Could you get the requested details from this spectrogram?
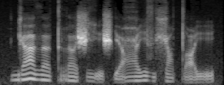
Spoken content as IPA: ɡʲ a ð ɜ t r ɐ ʃ ɣ ḭ ʃ ɾʲ ɛ̰ ʕ i z xʲ a tˤ ḭ

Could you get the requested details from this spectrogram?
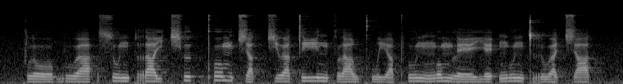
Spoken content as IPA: k l oː˩˦ b u˧ a̯ | s u˧ n p r a˧ j t͡ɕʰ ɯ˥˩ k̚ pʰ o˥˩ m t͡ɕ a˨˩ t̚ t͡ɕ ɯ˧ a̯ t iː˥˩ n k l a˧ w kʰ w i˨˩ a̯ pʰ u˥˩ n ŋ o˥˩ m l eː˧ j e˦˥ ʔ ŋ u˥˩ n t r u˧ a̯ t͡ɕ a˦˥ t̚

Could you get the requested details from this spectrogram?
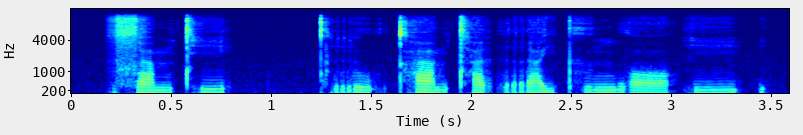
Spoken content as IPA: s a˧ m tʰ i˥˩ t̚ | kʰ r u˨˩ ʔ kʰ a˧ m tʰ a˨˩ t̚ r a˩˦ j pʰ ɯ˦˥ ŋ w ɔː˨˩ k i˦˥ ʔ

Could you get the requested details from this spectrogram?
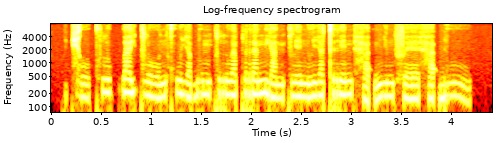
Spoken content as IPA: t͡ɕ oː˨˩ kʰ l u˦˥ k̚ w a˦˥ j k l oː˩˦ n kʰ w i˨˩ a̯ b o˧ m k r u˧ a̯ p r a˦˥ n j a˧ n k l e˧ n l i˦˥ a̯ t r e˦˥ n h a˨˩ ʔ ŋ i˧ n f ɛː˧ h a˦˥ ʔ b uː˥˩

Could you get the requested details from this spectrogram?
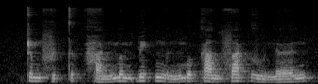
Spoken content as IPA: ʈ ə˧ m f ɨ˨˩ t̚ t̪ ə˦˥ k̚ h a˨˩˦ ŋ m ə˧ m ɓ e˦˥ k̚ ŋ ə˨˩˦ ŋ m o˧˥ k a˧ n f a˦˥ k̚ ɣ u˨˩ n əː˧˥ n

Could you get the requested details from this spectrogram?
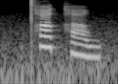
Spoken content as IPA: t̪ʰ a˦ t̚ h a˨˩ w

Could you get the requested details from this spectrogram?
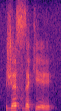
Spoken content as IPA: ʒ ɛ s z ɛ kʲ e

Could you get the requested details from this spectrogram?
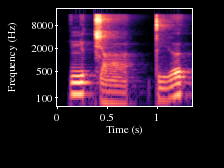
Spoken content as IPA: ɲ ə˦˥ t̚ t͡ɕ aː˨˩ t̚ | t̪ i˨˦ ə̯

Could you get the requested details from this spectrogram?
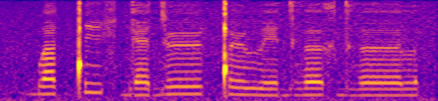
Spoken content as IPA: b ɐ˧ ǃ i˦ x ɡ ɛ˨ d øː˦ ǃ ø˧ v e˨ dʱ əː˧ x dʱ əː˧ l

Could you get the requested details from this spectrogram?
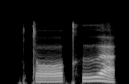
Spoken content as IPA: t ɔː˦˥ kʰ ɯ˥˩ a̯

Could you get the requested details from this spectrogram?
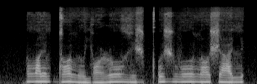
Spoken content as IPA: lˠ i˦ l d ɔ˦ l ʊ˨ j ɔ˨ ɭ o˦ ɣ ɪ˧ ʒ pʼ ʊ˦ ʒ β o˦ l ɔ˦ ʃ a˦ lʲ

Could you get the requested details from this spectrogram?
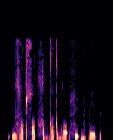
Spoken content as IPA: ʔ i ɮ ɪ tˤ ʃ o tˤ sʷ ɪ b dˤ y t ʏ b ɾ ɔ ʔ ɬ y ʔ b y p e p

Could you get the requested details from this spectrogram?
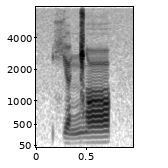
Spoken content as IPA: ç ɛ ɐ̯ ŋ͡ǁ ɑ

